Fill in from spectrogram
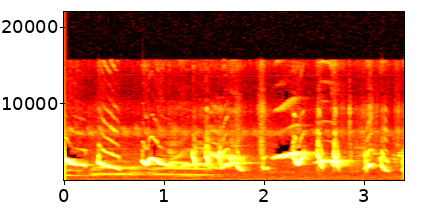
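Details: Abbott's babbler singing to encourage other babblers to sing. A short passage of drawn-out, down-slurred whistles and looping notes, with a faint low murmur underneath.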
